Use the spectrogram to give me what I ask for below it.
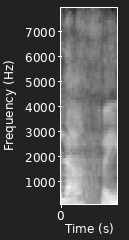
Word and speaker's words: Luffy: i'm gonna be drawing i'm gonna be drawing luffy from one place la fey may lafay the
